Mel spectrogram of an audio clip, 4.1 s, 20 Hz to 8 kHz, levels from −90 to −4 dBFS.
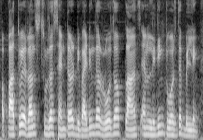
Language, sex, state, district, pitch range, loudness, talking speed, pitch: English, male, Assam, Kamrup Metropolitan, 135-160 Hz, -15 LUFS, 235 wpm, 145 Hz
